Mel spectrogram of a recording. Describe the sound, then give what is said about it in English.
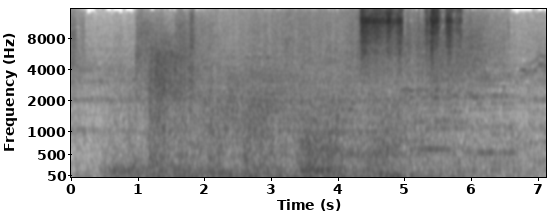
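A loud, sustained roll of thunder rumbles for several seconds, with a sharp crackling burst partway through and a lingering low rumble as it fades. No one speaks. “Do you know what happens to a toad when it's struck by lightning?”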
